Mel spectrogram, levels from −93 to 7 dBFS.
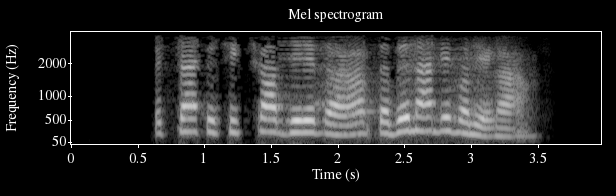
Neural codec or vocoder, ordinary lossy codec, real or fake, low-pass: codec, 16 kHz, 0.8 kbps, ZipCodec; AAC, 16 kbps; fake; 3.6 kHz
